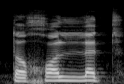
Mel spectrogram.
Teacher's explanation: خا بھی حروف مستعلیہ میں سے ہے، اسے پر کر کے پڑھیں گے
